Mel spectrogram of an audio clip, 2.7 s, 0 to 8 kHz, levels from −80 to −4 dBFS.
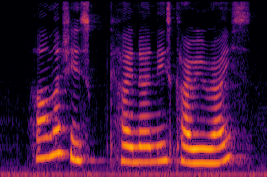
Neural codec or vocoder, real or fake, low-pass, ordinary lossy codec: none; real; none; none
